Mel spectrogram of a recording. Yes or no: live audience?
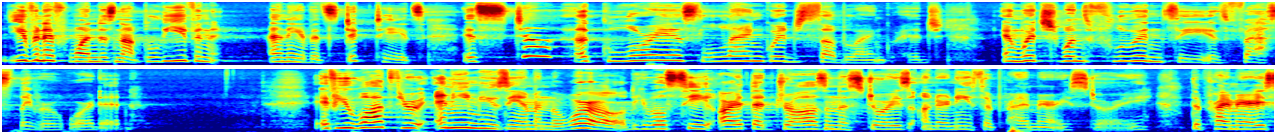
yes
